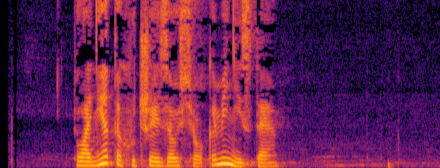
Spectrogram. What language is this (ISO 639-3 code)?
bel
